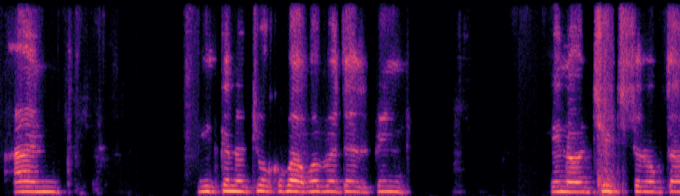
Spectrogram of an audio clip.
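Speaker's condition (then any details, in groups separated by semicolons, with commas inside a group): Cerebral palsy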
